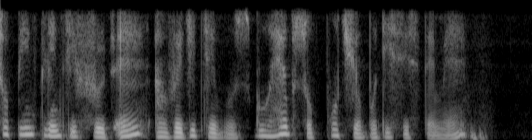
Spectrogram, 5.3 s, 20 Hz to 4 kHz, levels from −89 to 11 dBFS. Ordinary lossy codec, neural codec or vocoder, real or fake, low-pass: none; none; real; 3.6 kHz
